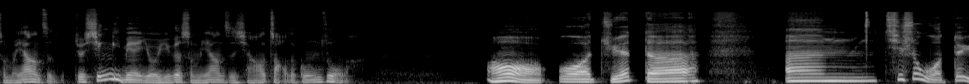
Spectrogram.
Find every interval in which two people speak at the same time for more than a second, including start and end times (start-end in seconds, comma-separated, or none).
none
